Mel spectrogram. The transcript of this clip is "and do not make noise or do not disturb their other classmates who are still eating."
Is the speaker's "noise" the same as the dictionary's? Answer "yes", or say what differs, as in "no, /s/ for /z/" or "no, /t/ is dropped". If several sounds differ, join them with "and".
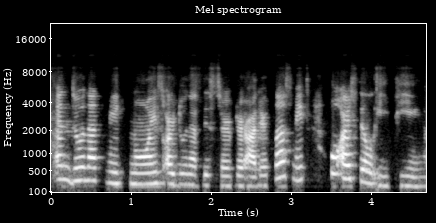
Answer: no, /s/ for /z/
